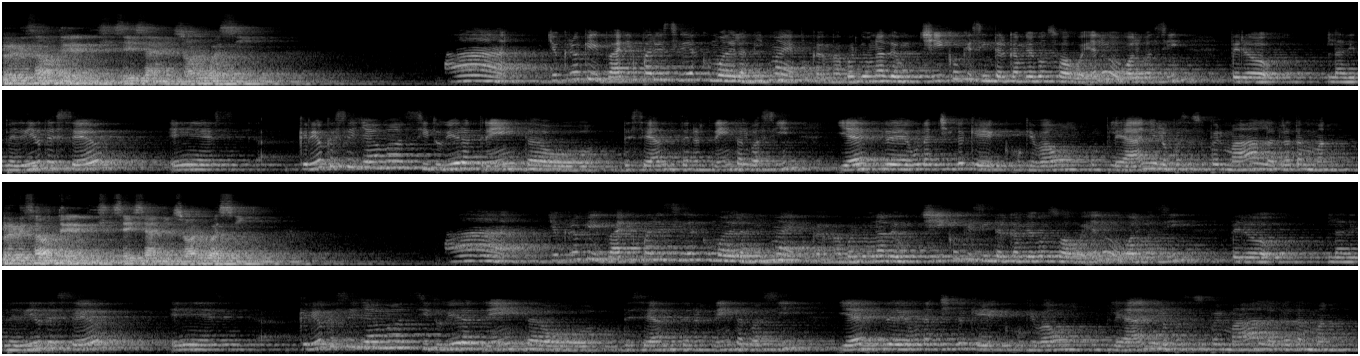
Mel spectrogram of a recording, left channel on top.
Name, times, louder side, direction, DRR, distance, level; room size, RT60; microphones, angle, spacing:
voice 1, 0.0-2.5, right 1 dB, 60° right, -1 dB, 1.6 m, -21 dB
voice 2, 4.4-5.1 5.4-11.8 12.3-12.7 13.3-14.6 15.2-15.8 16.1-16.2 16.5-21.4 21.9-26.8, left 2 dB, 75° left, 5 dB, 0.9 m, -27 dB
15.0 x 9.3 x 2.3 m, 2.4 s
head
